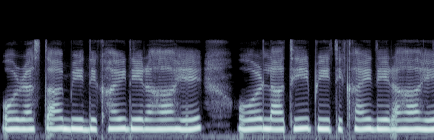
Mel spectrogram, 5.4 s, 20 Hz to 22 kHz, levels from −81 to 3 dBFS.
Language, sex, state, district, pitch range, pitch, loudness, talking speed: Hindi, female, Arunachal Pradesh, Papum Pare, 245-255 Hz, 250 Hz, -12 LUFS, 155 wpm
